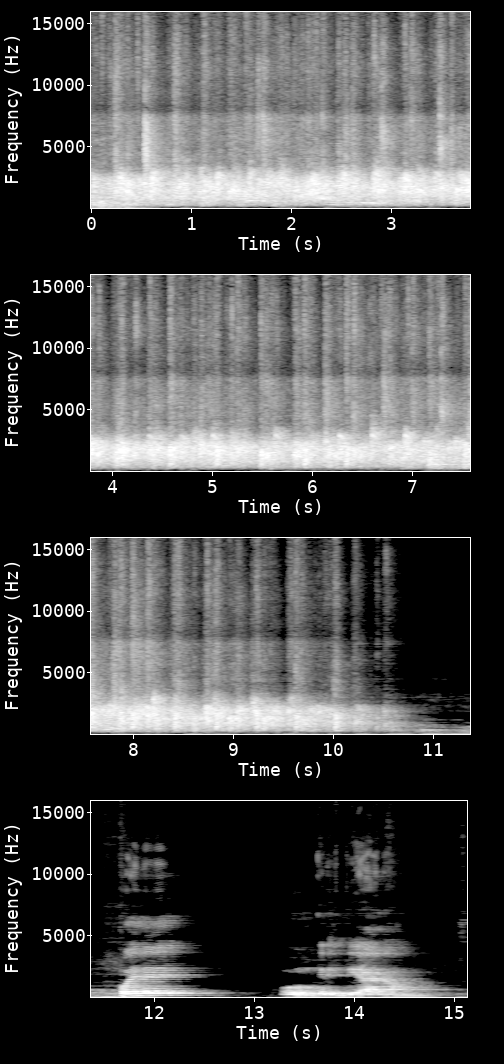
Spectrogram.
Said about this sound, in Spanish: Denle un aplauso al Señor, por favor.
